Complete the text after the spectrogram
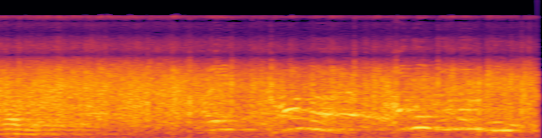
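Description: A crowd claps along in rhythm.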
